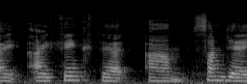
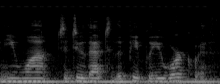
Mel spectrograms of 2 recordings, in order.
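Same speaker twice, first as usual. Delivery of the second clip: ordinary talk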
